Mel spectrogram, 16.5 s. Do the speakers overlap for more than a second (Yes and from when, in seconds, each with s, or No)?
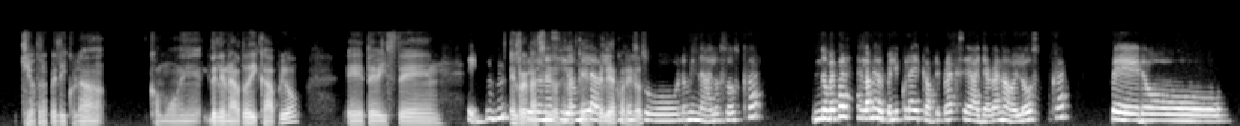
Yes, from 7.0 s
